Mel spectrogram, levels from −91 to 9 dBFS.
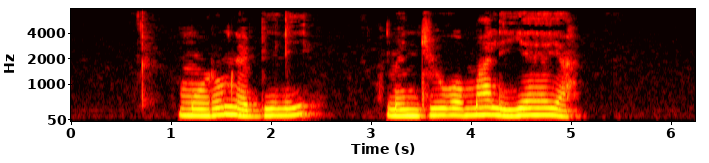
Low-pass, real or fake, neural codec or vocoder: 7.2 kHz; real; none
